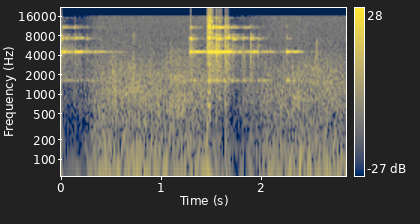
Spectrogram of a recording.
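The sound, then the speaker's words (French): A visitor rings the doorbell of a house once: a short, bright chime with ringing metallic overtones, standing out briefly over a steady background hiss. “Sonne.”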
